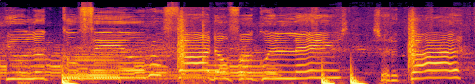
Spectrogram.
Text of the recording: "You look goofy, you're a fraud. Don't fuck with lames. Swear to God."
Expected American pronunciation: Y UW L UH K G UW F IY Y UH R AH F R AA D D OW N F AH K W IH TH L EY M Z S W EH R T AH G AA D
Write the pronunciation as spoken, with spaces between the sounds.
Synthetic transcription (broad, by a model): Y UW L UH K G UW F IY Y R AH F AA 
